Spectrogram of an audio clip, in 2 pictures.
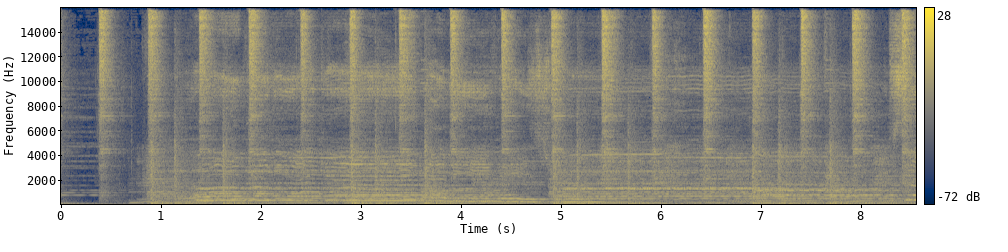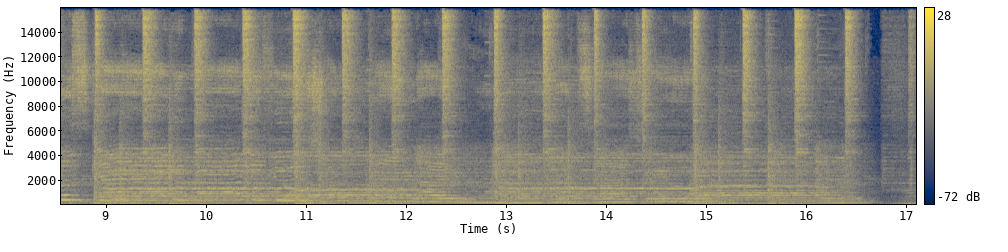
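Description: Choir and a lead singer performing a pop song with a rock band of electric guitars and drums, over a steady drumbeat; the full band and choir come in about a second in.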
